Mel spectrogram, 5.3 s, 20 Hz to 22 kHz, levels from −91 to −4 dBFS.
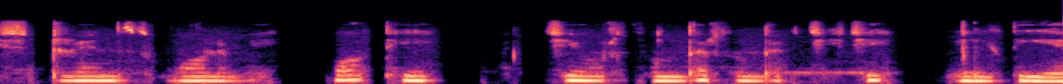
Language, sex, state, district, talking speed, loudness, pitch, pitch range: Hindi, female, Bihar, Supaul, 125 wpm, -15 LUFS, 200 Hz, 195-220 Hz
